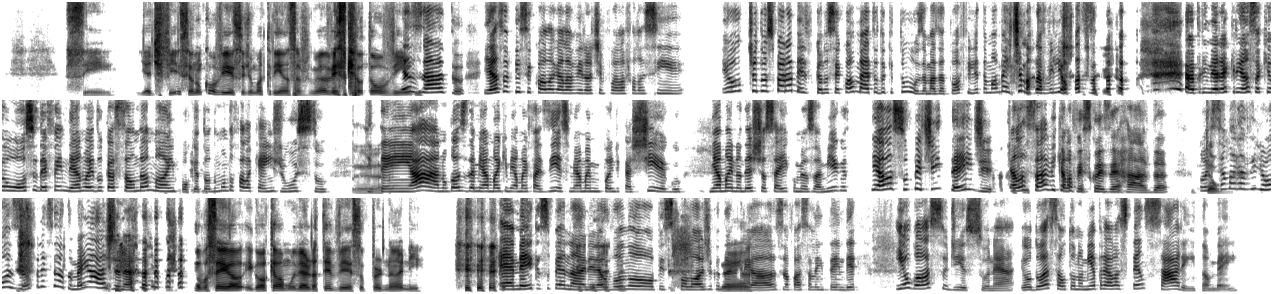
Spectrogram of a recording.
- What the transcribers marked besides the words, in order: laughing while speaking: "mente maravilhosa"; laugh; laugh; tapping; laugh; other background noise; laugh; laugh; laugh
- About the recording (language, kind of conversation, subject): Portuguese, podcast, Como incentivar a autonomia sem deixar de proteger?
